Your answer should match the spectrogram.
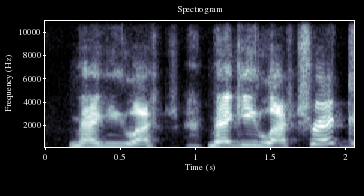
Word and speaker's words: Meggie Lectric: We're here with, if I butcher this, I'm sorry, Meggie Lectric.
